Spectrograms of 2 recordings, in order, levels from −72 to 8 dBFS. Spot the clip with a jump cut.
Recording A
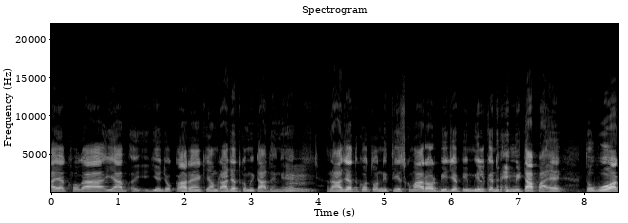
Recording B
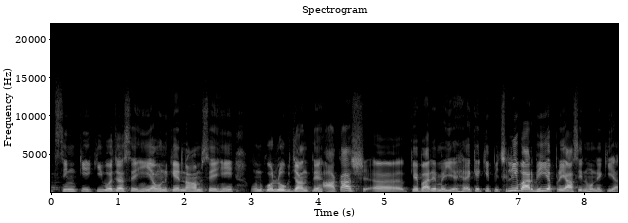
B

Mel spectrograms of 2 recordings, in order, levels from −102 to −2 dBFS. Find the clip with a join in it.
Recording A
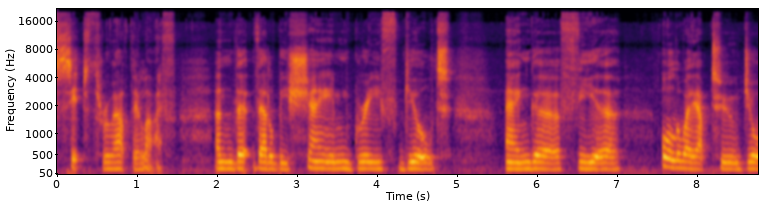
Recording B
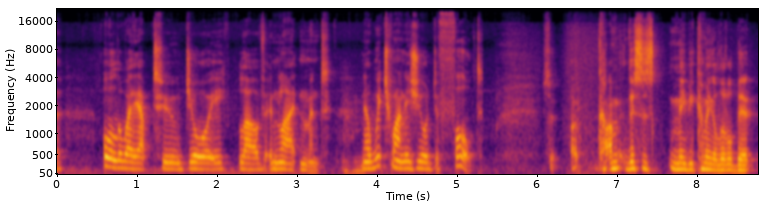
B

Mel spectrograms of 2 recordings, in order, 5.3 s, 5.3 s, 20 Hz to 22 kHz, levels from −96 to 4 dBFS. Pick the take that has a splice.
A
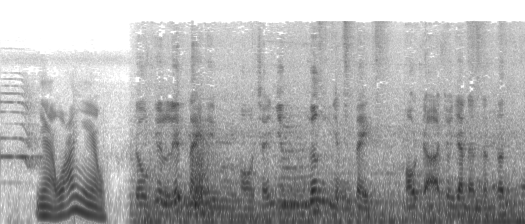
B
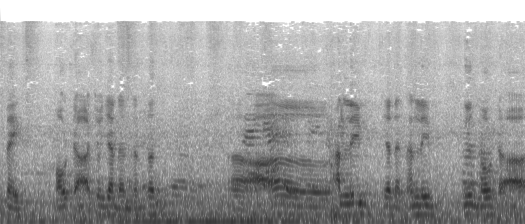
A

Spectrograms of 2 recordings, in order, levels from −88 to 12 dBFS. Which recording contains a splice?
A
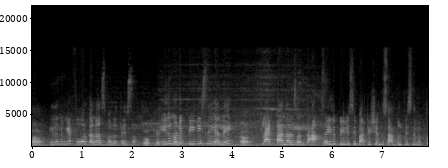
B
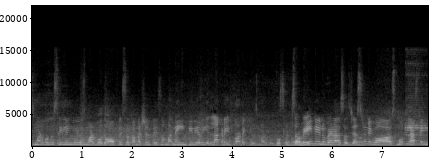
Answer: A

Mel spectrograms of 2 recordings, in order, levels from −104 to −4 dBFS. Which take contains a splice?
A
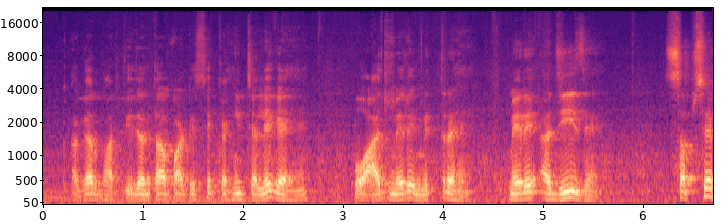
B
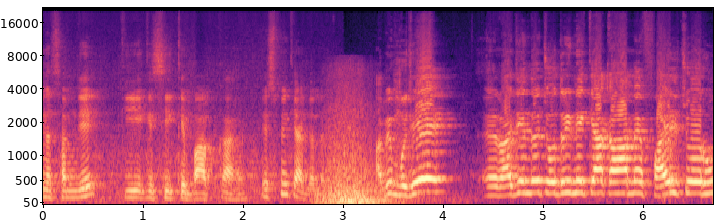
B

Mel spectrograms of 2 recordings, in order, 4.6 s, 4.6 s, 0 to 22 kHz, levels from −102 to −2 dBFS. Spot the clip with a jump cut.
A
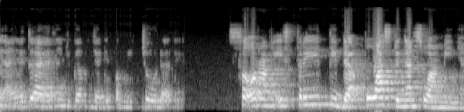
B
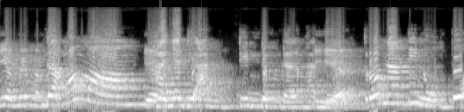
A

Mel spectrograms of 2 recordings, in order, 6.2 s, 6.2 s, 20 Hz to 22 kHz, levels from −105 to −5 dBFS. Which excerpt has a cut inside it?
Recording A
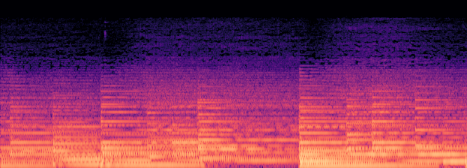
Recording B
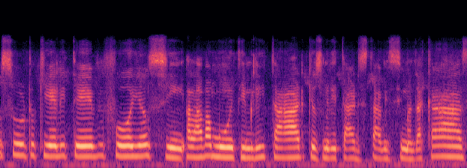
B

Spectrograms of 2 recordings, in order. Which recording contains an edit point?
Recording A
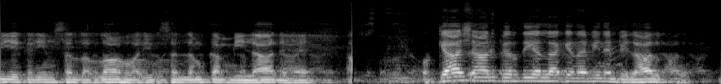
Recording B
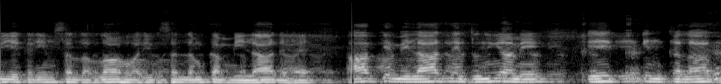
A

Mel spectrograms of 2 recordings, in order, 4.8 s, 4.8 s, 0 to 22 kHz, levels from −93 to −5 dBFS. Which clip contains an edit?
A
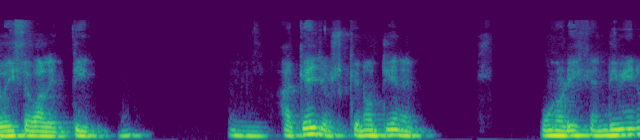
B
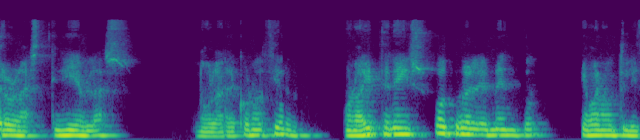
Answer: B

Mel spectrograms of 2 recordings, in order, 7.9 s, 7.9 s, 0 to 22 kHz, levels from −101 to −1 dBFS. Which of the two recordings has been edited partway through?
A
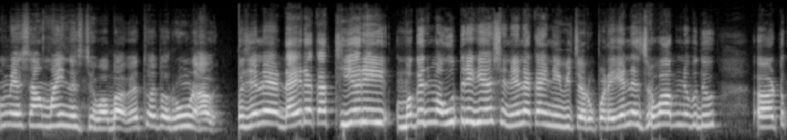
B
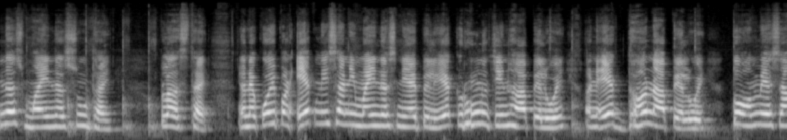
A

